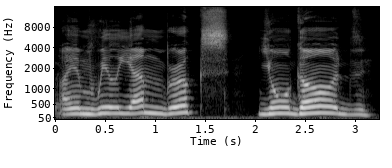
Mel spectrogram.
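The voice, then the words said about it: Impression of another person's voice. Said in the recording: “your impression of him”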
